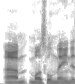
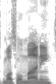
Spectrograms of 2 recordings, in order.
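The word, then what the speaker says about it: Moselmane: Moselmain is how I've heard most journalists say it, but I know someone with that last name who says Moselmani.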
